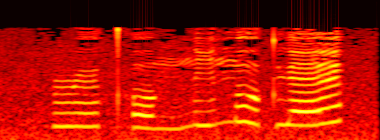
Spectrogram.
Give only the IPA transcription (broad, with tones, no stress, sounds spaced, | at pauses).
ɻ ɻ̩˧˥ t̪ʰ ɤ˨˩ ŋ n̪ i˧˥ n̪ ɤ˥˩ t̪ ɥ ɛ˧˥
